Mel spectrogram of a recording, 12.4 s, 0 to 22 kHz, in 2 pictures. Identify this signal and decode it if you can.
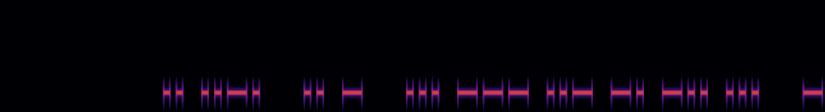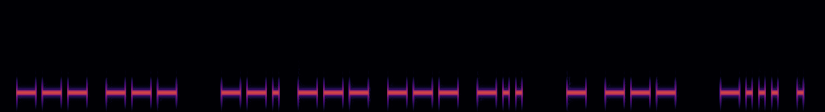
Morse code, heard as a keyed tone, about 25 wpm, 700 Hz. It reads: IF IT SOUNDS TOO GOOD TO BE
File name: practice / 25wpm / Sentences with 9-Word Phrases - 25wpm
